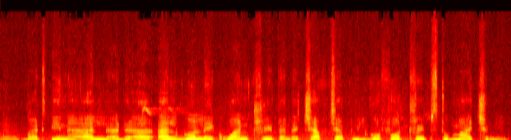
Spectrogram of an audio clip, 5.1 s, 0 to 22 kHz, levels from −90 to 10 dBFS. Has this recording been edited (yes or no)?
no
